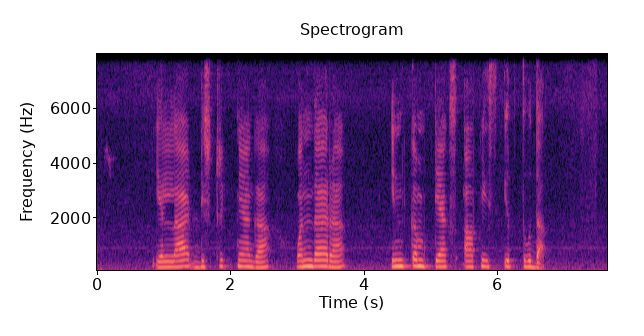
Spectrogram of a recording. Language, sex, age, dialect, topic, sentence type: Kannada, female, 18-24, Northeastern, banking, statement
